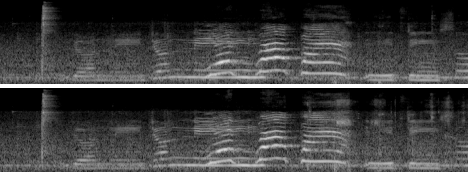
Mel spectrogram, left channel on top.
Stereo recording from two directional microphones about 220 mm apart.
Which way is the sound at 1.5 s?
5° left (ahead or behind).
